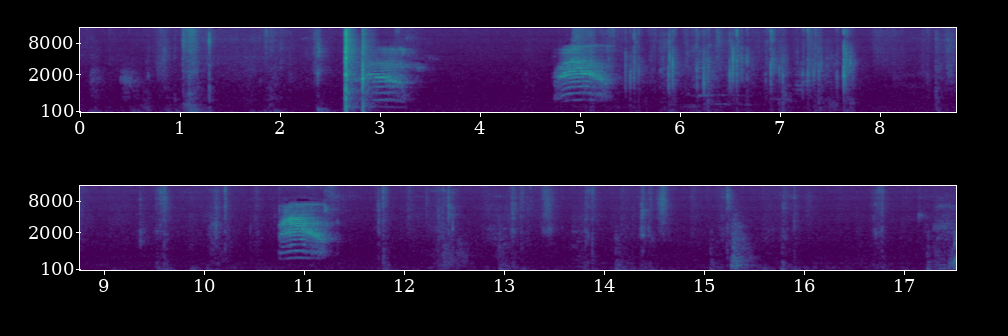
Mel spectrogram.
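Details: Siamese cat asking to be petted gives three clear, arched meows a few seconds apart, amid rustling, soft thumps and a little indoor handling noise.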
